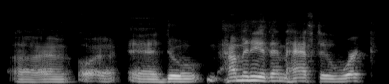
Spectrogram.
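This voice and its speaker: A man with an American accent, his fairly high pitch carried by lively intonation. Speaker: retired professor of education. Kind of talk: lecture to teachers. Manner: halting, many fillers and repetitions.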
